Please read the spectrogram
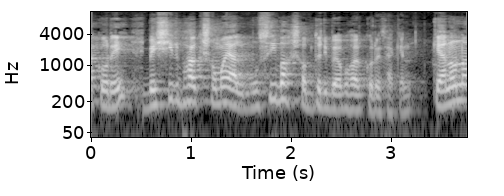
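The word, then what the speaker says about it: مصيبة: এটা একদম নিখুঁত নিশানা ছিল, এরপর আবার শব্দটি শেষে রয়েছে তা মারবুতা, যে জন্য আমরা মুসিবাহ উচ্চারণ করি, মুসিব না কিন্তু।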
